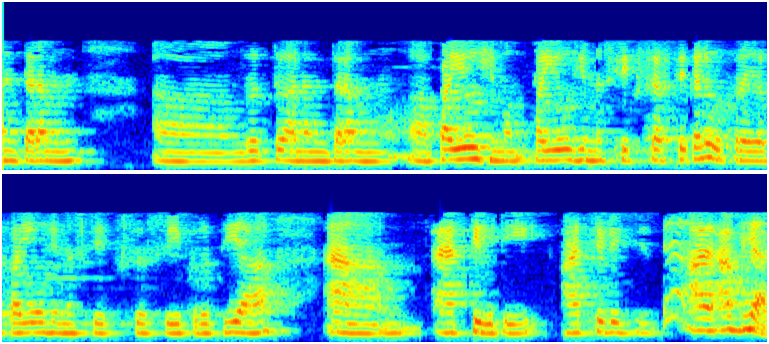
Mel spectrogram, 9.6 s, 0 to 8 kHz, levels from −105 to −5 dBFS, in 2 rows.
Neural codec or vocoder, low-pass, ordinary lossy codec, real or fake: none; 7.2 kHz; AAC, 16 kbps; real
